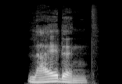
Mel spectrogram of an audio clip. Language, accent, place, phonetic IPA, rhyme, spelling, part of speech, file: German, Germany, Berlin, [ˈlaɪ̯dn̩t], -aɪ̯dn̩t, leidend, verb, De-leidend.ogg
- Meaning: present participle of leiden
